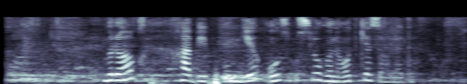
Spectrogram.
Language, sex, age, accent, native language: Uzbek, female, 19-29, Toshkent shahri, Uzbek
